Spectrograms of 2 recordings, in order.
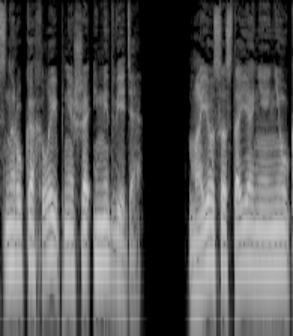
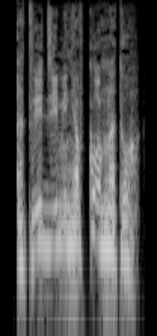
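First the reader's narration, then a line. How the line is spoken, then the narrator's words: Hoarse wheeze. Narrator (Russian): прохрипел я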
